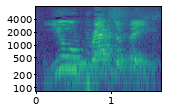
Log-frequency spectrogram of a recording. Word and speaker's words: eupraxophy: I call it eupraxophy. Now, can you pronounce that, please? Eupraxophy.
